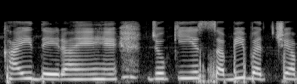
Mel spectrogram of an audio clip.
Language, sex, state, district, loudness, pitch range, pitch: Hindi, female, Chhattisgarh, Rajnandgaon, -12 LUFS, 240-285 Hz, 255 Hz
